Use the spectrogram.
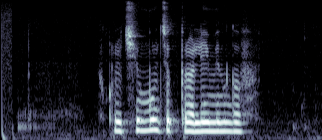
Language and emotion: Russian, neutral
